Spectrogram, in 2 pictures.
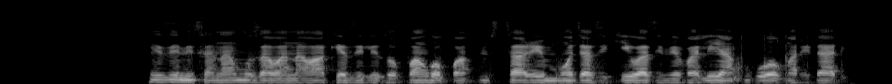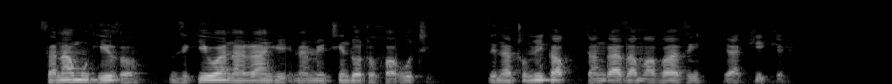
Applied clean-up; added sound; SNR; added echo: neural mask model DeepFilterNet 3.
